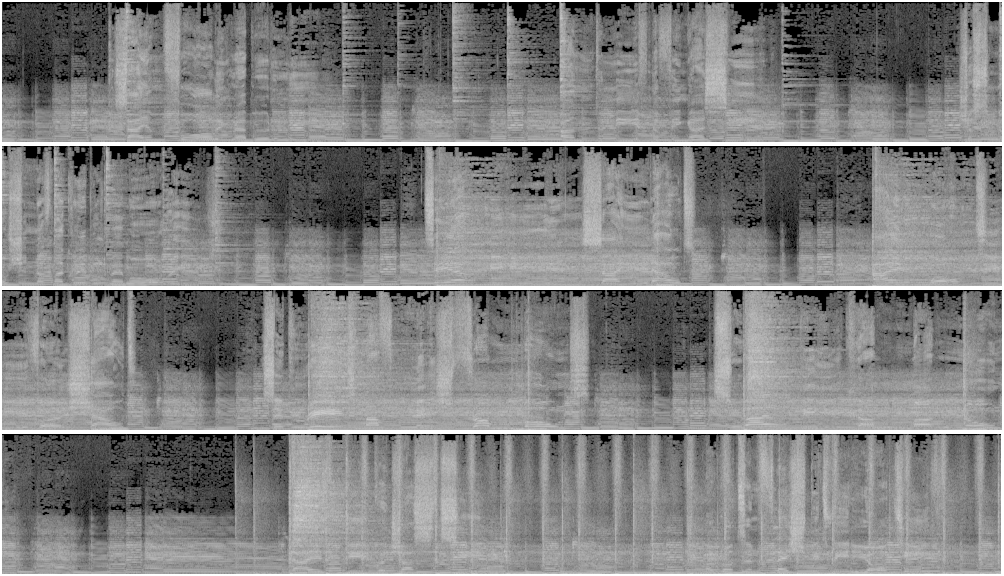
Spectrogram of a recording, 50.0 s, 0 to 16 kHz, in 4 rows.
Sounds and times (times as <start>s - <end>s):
Independent music: 0.0s - 49.9s
Rhythm and blues: 14.6s - 49.9s.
